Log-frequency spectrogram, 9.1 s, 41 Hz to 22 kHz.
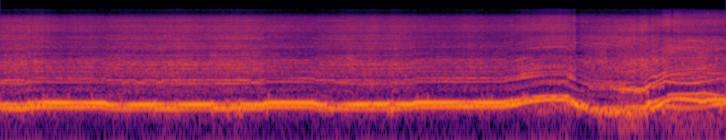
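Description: FPV racing quadcopter's brushless motors (Emax 2207 2400 KV) whining steadily in fast forward flight. About seven seconds in, the pitch drops as the throttle is cut, then climbs again as it is punched back up through a flip or dive.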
